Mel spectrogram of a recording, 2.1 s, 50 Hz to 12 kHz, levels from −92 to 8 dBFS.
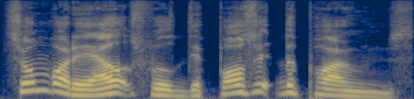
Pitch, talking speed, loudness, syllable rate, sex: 170 Hz, 175 wpm, -17 LUFS, 6.2 syllables/s, male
